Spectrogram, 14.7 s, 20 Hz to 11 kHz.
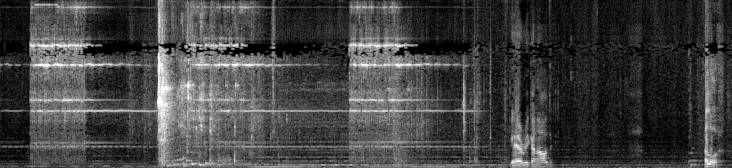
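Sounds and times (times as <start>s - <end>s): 
electronic telephone ringing: 0.0s - 11.2s
speech: 10.2s - 11.2s, 14.1s - 14.4s.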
